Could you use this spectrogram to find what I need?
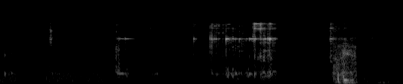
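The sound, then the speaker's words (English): Glasses clink together in a toast, a few sharp, ringing taps, with brief handling sounds between them and no one speaking. “Cheers.”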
